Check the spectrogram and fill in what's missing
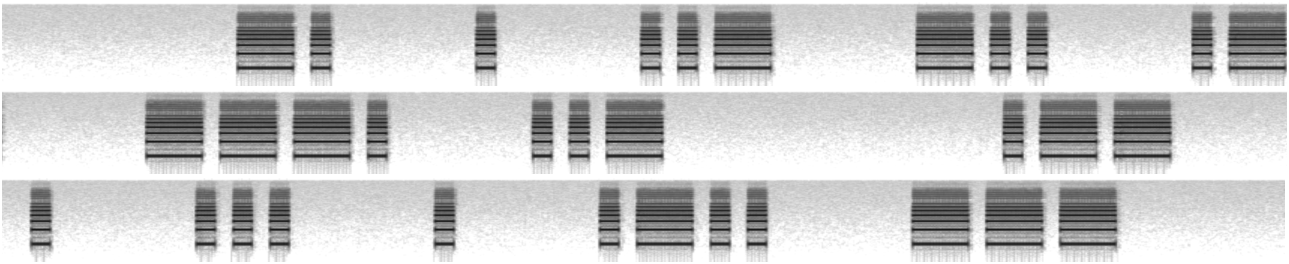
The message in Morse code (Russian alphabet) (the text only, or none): НЕУДАЧУ ВЕСЕЛО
